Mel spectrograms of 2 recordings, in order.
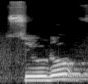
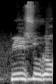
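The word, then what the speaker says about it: pseudo: सूडो force, अब इसको पी सूडो मत कर देना, कुछ कुछ इंग्लिश का खेल है, साइलेंट रहता है।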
